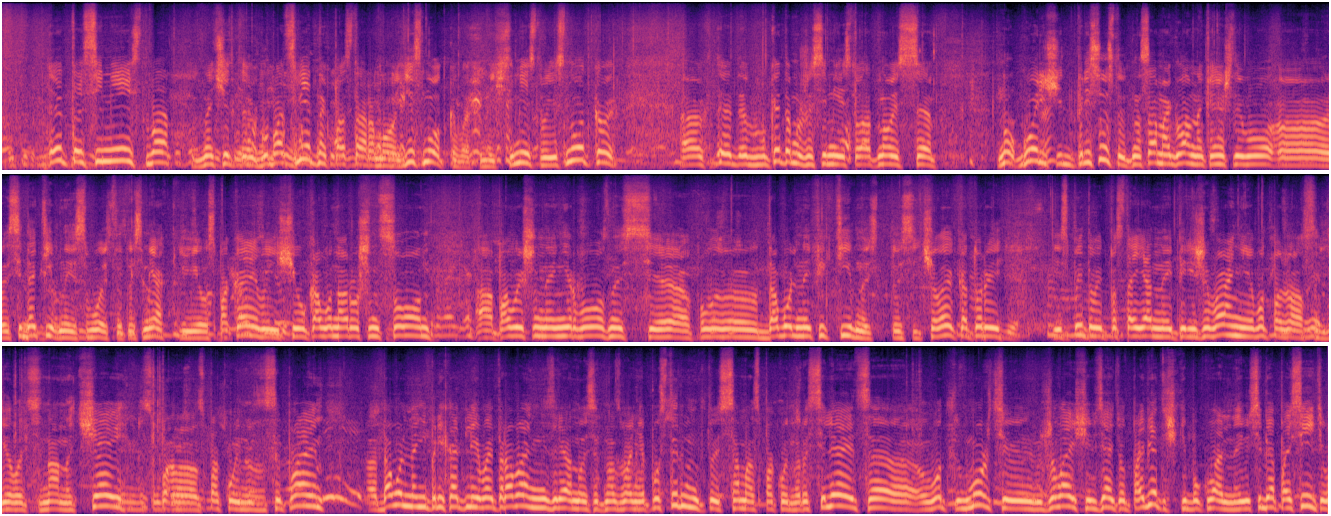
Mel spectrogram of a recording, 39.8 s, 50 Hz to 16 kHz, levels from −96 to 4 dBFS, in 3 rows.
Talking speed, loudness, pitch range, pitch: 115 wpm, -13 LUFS, 165-200 Hz, 180 Hz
